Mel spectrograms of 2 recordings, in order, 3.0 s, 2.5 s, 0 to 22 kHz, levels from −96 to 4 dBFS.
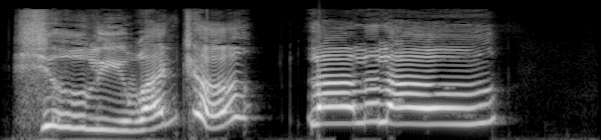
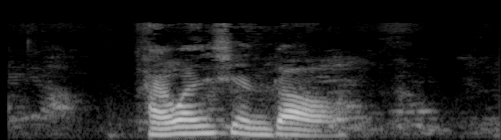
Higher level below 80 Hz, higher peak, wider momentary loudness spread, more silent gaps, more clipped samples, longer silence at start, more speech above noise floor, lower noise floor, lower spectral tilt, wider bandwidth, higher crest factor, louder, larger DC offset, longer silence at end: about the same, -66 dBFS vs -70 dBFS; first, 0 dBFS vs -10 dBFS; second, 8 LU vs 14 LU; neither; neither; second, 0.1 s vs 0.25 s; first, 51 dB vs 29 dB; first, -65 dBFS vs -54 dBFS; second, 1 dB/octave vs -7.5 dB/octave; first, 17 kHz vs 11.5 kHz; about the same, 16 dB vs 18 dB; first, -14 LUFS vs -26 LUFS; neither; first, 0.55 s vs 0.35 s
